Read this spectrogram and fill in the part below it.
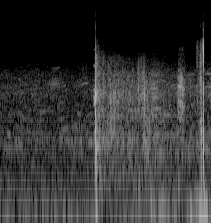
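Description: A starting pistol fires with a sharp crack.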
